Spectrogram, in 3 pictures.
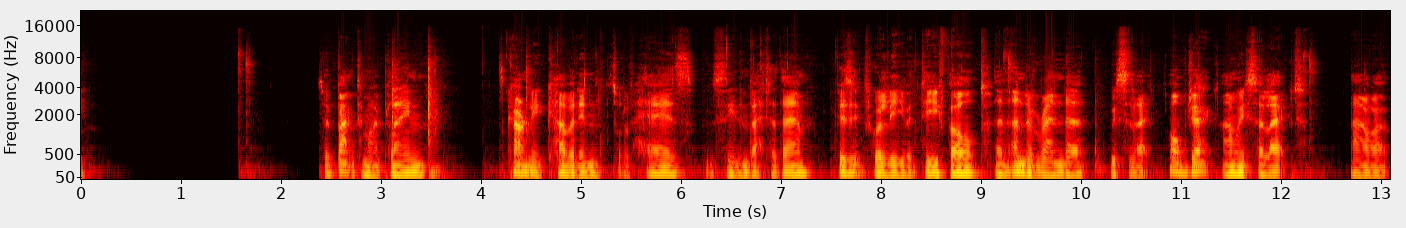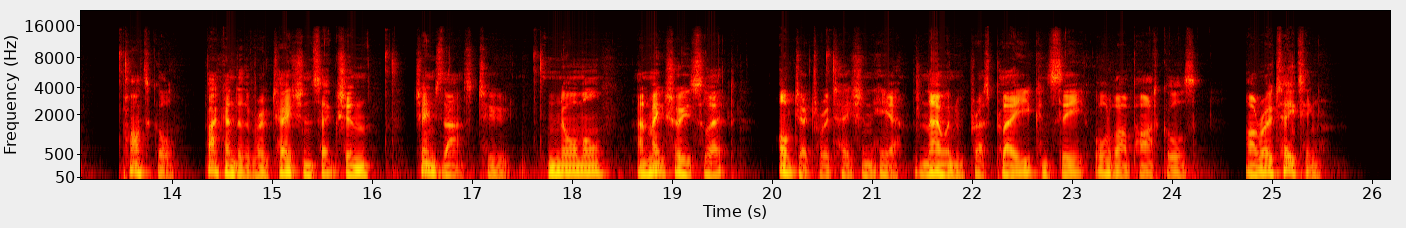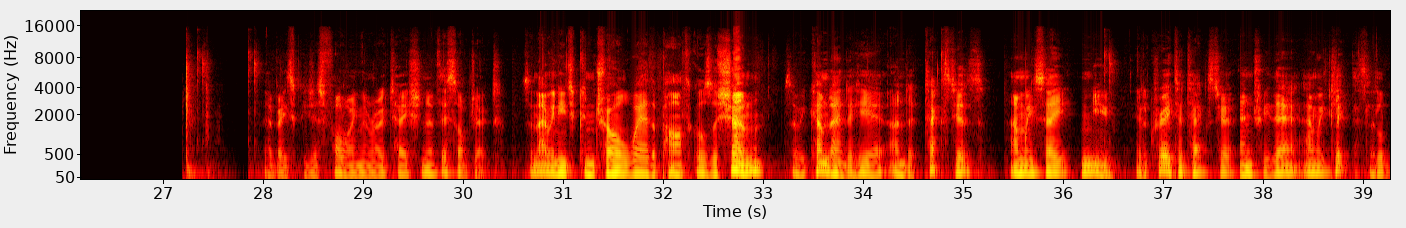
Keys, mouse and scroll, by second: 1.5 click, 3.1 KP_Decimal, 3.5 KP_7, 4.6 middle click, 5.5-6.1 scroll up 1, 6.1 click, 6.3 middle click, 7.1-7.4 scroll down 1, 7.4 click, 9.2-10.3 scroll down 1, 10.7 click, 11.3-12.2 scroll down 1, 12.2 click, 14.7-15.6 scroll down 1, 16.1 click, 18.4-19.1 scroll down 1, 20.5 click, 21.3 space, 22.4-23.2 scroll up 1, 27.1 space, 27.3 click, 28.2 scroll down 1, 31.8 scroll down 1, 32.6 scroll down 1, 34.7 click, 35.3 scroll down 1, 36.3 click.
